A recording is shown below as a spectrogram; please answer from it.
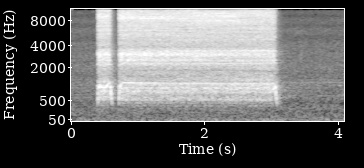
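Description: Air ratchet with a T30 Torx bit driving a fastener on the engine: a short burst, a brief pause, then a steady run of about two and a half seconds that cuts off sharply, a hissing whir with a faint steady whine.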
